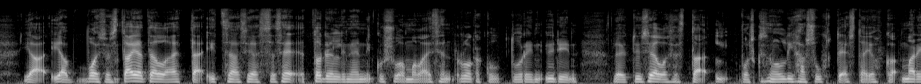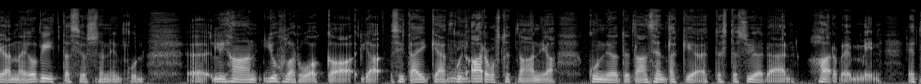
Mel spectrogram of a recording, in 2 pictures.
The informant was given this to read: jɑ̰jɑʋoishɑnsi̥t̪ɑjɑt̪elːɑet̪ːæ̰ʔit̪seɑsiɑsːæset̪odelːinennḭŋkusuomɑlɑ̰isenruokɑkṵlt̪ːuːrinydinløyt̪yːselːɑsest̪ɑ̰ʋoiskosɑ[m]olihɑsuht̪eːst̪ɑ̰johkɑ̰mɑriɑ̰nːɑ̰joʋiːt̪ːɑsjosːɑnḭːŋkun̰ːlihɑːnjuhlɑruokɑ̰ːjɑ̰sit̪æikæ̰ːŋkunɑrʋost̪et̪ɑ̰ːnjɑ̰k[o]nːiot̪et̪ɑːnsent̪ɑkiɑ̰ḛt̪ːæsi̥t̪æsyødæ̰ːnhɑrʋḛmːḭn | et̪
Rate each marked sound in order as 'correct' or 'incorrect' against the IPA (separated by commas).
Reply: incorrect, incorrect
